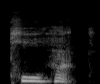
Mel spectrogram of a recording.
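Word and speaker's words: p̂: Okay, now in this case, our point estimate is going to be called p hat. Okay, that's how you pronounce this guy.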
